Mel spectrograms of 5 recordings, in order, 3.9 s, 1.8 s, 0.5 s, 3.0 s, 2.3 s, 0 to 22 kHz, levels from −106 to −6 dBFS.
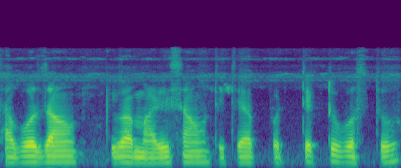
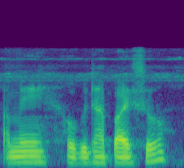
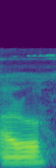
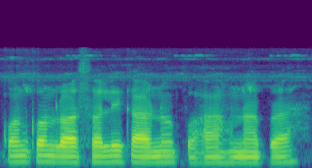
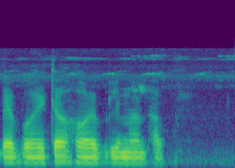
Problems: background sounds at intervals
